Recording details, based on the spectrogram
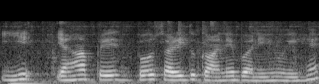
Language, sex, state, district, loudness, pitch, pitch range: Hindi, female, Punjab, Pathankot, -16 LUFS, 200 Hz, 190-220 Hz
